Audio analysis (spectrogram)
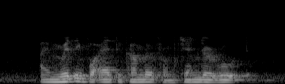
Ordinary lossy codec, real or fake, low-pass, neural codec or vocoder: AAC, 24 kbps; real; 3.6 kHz; none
